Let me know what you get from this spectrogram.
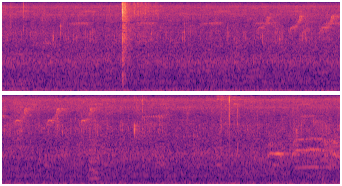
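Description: A man chewing and biting into crispy fried chicken, with one sharp crunch about a second in and small faint clicks of chewing, over a steady low rumble.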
